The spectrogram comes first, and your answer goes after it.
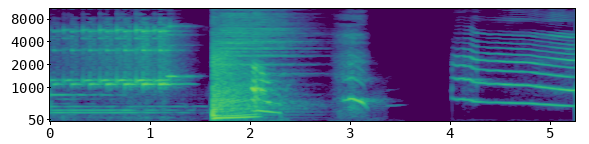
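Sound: cat meowing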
